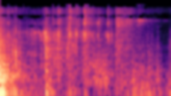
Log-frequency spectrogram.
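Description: A half-full plastic water bottle lands upright on a table with a sharp thud, followed by a second and a half of light clicking and rustling that fades out.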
